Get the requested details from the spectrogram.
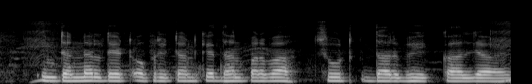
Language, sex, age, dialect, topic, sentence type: Magahi, male, 18-24, Southern, banking, statement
